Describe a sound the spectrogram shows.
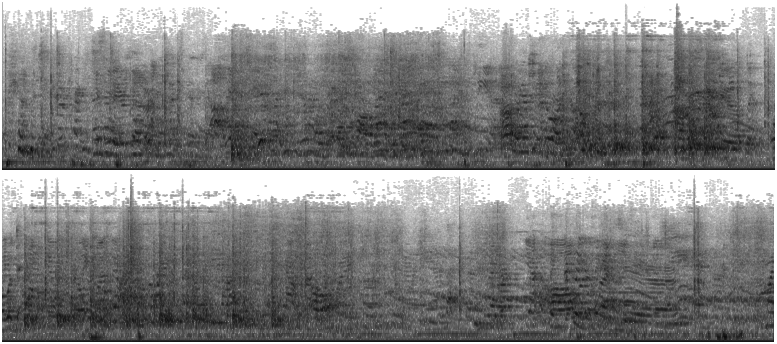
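Small children babble and squeal close by.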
